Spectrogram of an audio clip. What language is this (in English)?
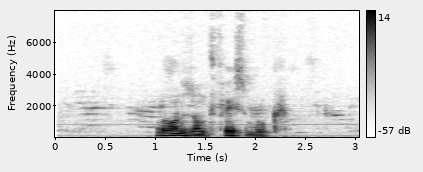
Kabyle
